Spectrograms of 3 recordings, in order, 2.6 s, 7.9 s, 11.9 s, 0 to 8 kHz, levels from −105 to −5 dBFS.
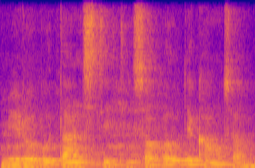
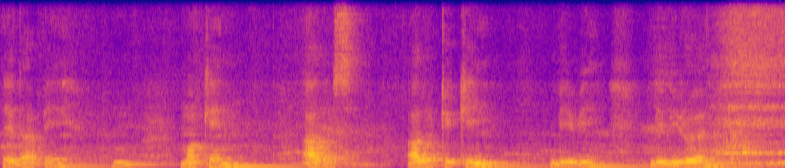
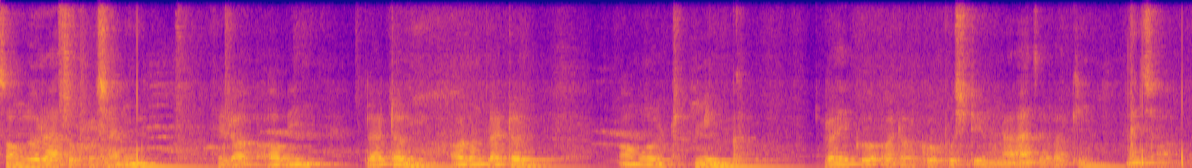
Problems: background conversations at intervals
